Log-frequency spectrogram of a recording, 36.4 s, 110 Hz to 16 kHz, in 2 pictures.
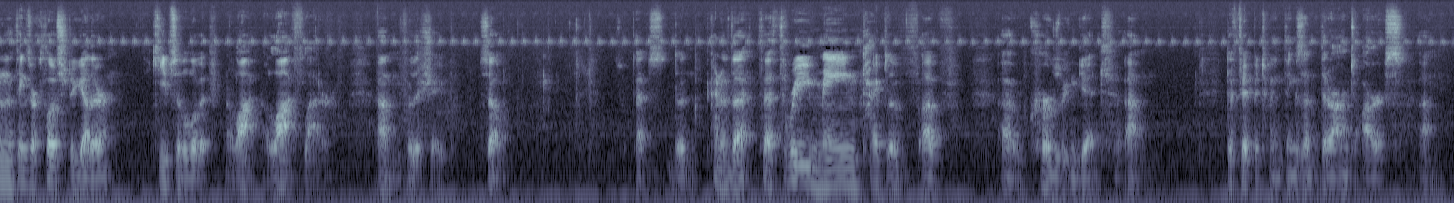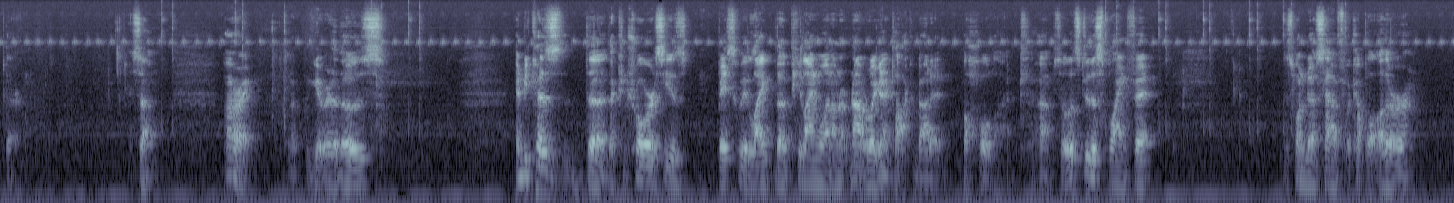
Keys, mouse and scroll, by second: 7.2 Escape, 8.6 middle click, 12.8 scroll up 2, 20.2 click, 21.1 click, 22.8 click, 23.2 click, 31.9 click, 32.6 click, 33.2 click, 33.7 click, 34.2 click, 34.9 click.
